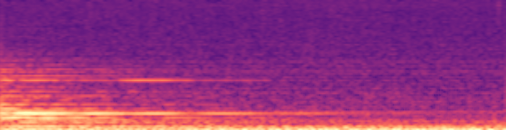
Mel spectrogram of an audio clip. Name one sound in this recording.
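A string ensemble's final chord rings and fades away.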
